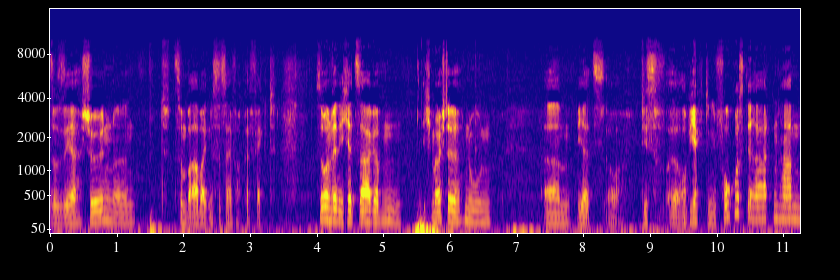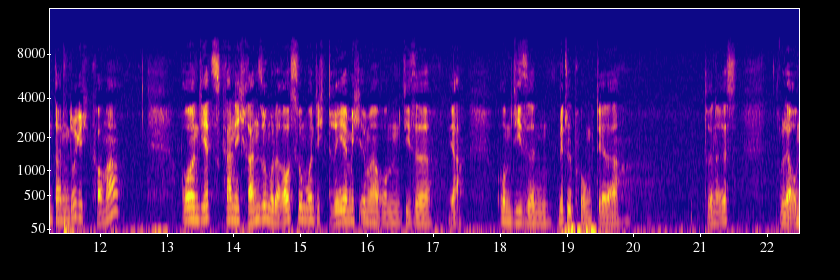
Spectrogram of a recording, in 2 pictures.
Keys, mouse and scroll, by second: 1.7 KP_3, 4.3-6.0 middle drag, 6.5-7.0 scroll up 2, 7.0 middle click, 11.6 KP_Decimal, 13.3-14.7 scroll up 1, 14.9-15.5 scroll up 1, 15.5-17.7 middle drag, 21.3-22.4 middle drag.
